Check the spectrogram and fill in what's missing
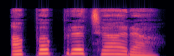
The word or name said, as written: ಅಪಪ್ರಚಾರ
